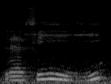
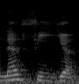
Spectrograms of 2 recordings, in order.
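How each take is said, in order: First: The fi vowel is held long, no ya. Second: The ya is sounded as a separate syllable. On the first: The speaker calls it right. "Fi is two seconds" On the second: The speaker calls it wrong. "You don't say la fiya"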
